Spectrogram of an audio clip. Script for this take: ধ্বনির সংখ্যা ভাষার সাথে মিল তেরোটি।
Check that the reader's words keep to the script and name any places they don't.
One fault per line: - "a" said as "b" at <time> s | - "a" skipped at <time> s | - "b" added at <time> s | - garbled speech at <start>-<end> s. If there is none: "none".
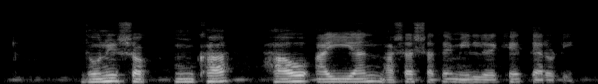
- "হাওয়াইয়ান" added at 2.7 s
- "রেখে" added at 4.8 s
